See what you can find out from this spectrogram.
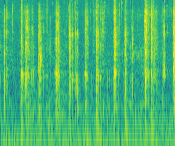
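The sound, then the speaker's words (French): Horse hooves clip-clop in a steady walking rhythm, around a dozen crisp strikes on a hard surface, with no voices over them. “Celui-ci, après avoir sans doute marché un certain temps, s'était endormi lui aussi à l'ombre d'un bouleau.”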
